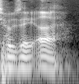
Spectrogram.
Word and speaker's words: Hosea: No, because it's Hosea. The A needs its pronunciation.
